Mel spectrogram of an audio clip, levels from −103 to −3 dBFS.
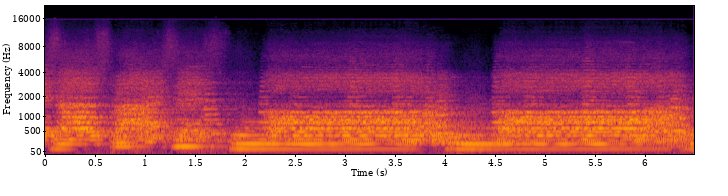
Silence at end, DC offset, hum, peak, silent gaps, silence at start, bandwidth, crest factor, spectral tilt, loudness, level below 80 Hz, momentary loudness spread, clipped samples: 0 s; under 0.1%; none; -12 dBFS; none; 0 s; 16 kHz; 16 dB; -7 dB/octave; -27 LUFS; -60 dBFS; 5 LU; under 0.1%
